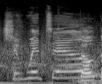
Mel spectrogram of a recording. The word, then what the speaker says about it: Chiwetel: Chiwetel.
